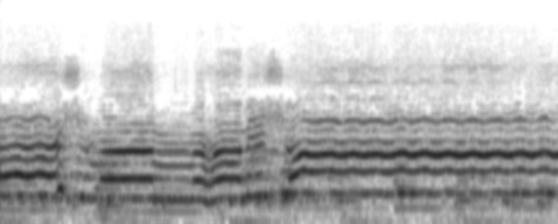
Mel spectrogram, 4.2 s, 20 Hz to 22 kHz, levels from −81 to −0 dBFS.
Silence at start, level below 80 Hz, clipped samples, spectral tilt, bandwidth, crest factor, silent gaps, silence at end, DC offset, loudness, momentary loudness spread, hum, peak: 0 s; -52 dBFS; under 0.1%; -3 dB/octave; 10.5 kHz; 10 dB; none; 0 s; under 0.1%; -15 LUFS; 6 LU; none; -6 dBFS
